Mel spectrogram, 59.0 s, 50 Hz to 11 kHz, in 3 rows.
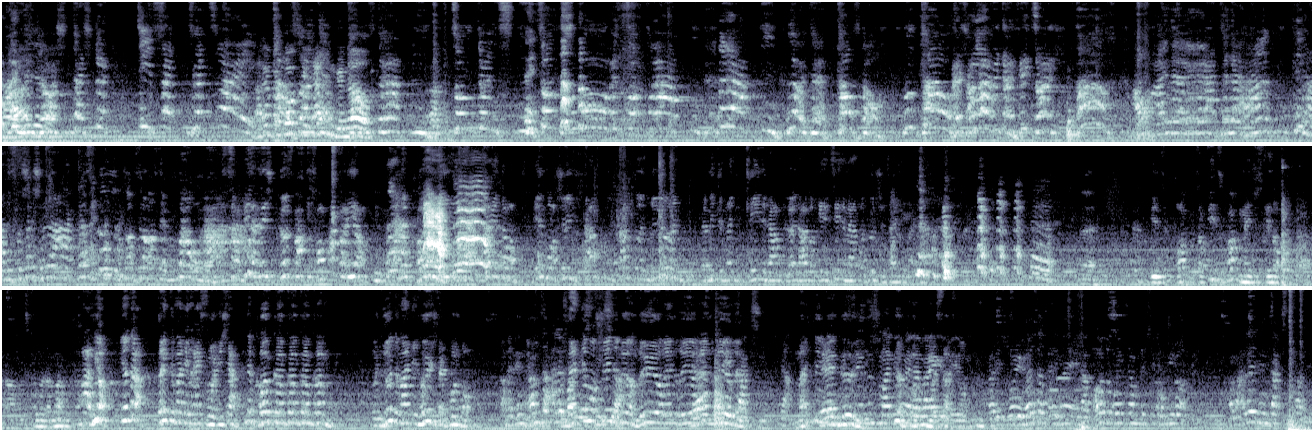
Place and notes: Moabit, Berlin, Deutschland - klaus störtebeker in den spenerstuben
klaus störtebeker in den spenerstuben; spenerstuben, spenerstr. 29, 10557 berlin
